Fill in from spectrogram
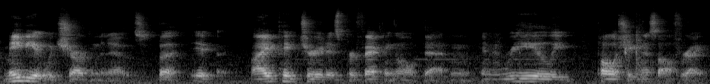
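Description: A man's voice: mid-range voice, moderate pace, a bit bright, slight background noise. A man co-hosting a casual whiskey tasting chat, rambling and laughing often as he restarts his sentences. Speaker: co-host of a whiskey review channel. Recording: echoey room, mic at a distance.

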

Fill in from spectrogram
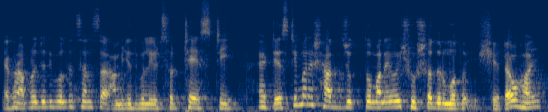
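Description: Male tutor, fairly high voice, spells out example sentences slowly for the viewers. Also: a little mellow. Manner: slow, drawn-out model sentences; addresses viewers directly. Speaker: English teacher. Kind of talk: spoken English lesson.

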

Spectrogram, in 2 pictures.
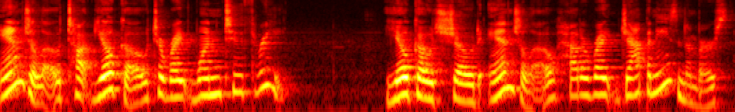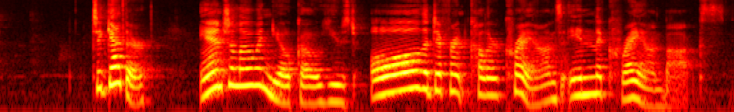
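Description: In a slow, drawn-out storybook style, a woman reads a picture book for children from her leather couch at home. Her pitch swoops lively up and down, and her delivery is expressive.

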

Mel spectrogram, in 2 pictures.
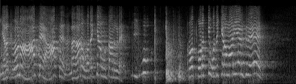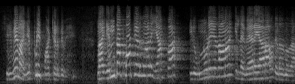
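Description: An actor playing a poor, anxious male poet in a 1960s film, whining and frantic. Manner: frantic, whiny, jumps between high and low. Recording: dull old film soundtrack.

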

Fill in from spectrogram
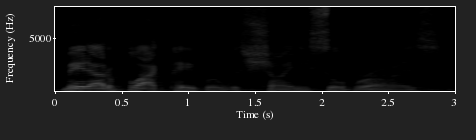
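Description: A man reading a children's book aloud to his kids with expressive storytelling. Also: medium pitch, normal speed.

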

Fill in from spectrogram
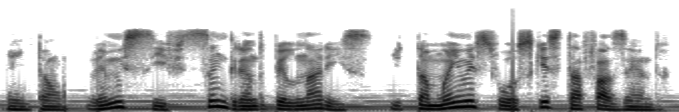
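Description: A man narrating a comic book as a reader, describing the panels in steady storytelling. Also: medium pitch, normal speed. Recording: muffled lo-fi with faint music.

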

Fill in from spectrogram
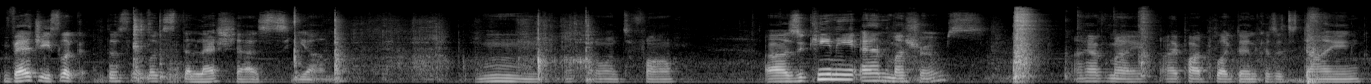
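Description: Cooking in her home kitchen for a vlog, a young woman talks casually in a rumbling, low voice at a slow pace. She rambles and giggles as she goes, and the recording is very noisy.

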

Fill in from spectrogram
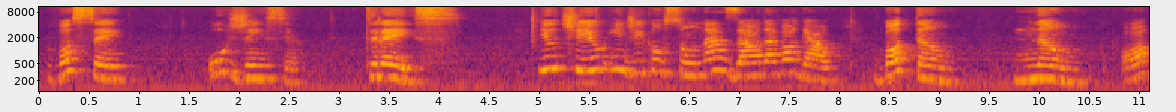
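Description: A woman teacher with a Brazilian accent giving a review lesson for children, sounding out example words slowly and answering her own questions. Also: sits high, recorded from a distance, slight background noise. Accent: Brazilian Portuguese. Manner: slow, emphatic spelling out of example words. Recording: echoey room, voice off-mic.

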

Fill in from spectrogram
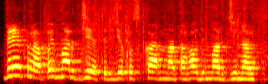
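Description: A woman's voice: fairly high pitch, fast, mellow, natural voice. A woman playing a stingy sister-in-law who nags and taunts. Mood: taunting. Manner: taunting, nagging. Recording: echoey room, dull sound, faint hiss.

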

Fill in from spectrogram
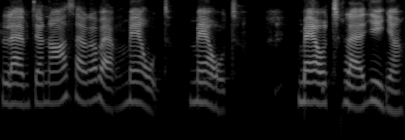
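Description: This is a woman teaching English to young learners in a classroom. She works through a lesson step by step, drawing each word out slowly and repeating it for the class to echo. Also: mid-range voice, steady tone, sharp tone, smooth.

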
